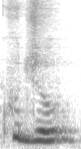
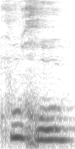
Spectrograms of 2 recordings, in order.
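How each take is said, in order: First: The j is a soft French j sound. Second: The j is a throaty Spanish j sound. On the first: It is the familiar pronunciation from the film. "J'ai toujours prononcé ça Cujo, comme dans le film" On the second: It follows the name's Spanish origin. "de consonance espagnole, donc ce qui donnerait Kuro"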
